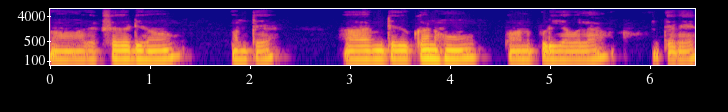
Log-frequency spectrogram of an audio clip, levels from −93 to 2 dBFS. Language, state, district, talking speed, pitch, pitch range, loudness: Santali, Jharkhand, Sahebganj, 110 wpm, 125 Hz, 120-135 Hz, -15 LUFS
